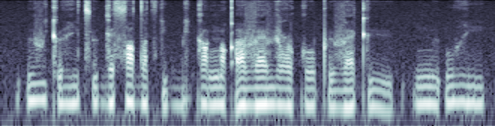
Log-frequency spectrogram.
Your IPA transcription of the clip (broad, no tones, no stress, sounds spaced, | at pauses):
ʔ ʉ v i kʼ ø ɦ i t͡sʼ ʉ ɡ ɛ s ɔ dˤ ɛ t͡sʼ i ɡ͡b i k ɑ ŋ͡m o qʼ ɛ v æ v y ʕ o k o pʼ ø v æ kʼ y | ʔ i ŋ͡m ʉ ʔ u ɦ i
